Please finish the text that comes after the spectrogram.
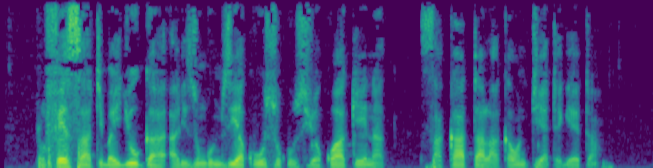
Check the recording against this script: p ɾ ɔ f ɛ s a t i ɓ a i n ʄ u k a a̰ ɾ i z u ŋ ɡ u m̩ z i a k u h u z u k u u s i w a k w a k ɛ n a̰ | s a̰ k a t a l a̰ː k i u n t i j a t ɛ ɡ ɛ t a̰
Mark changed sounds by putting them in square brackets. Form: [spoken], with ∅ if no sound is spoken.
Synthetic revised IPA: p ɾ ɔ f ɛ s a t i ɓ a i [∅] ʄ u k a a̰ [l] i z u ŋ ɡ u m̩ z i a k u h u [s] u k u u s i w a k w a k ɛ n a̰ | s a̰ k a t a l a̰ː k [a] u n t i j a t ɛ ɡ ɛ t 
